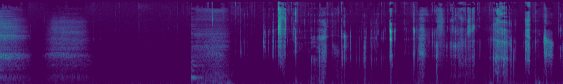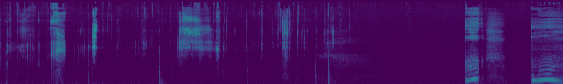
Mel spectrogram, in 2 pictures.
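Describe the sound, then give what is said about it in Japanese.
Intimate ear-nibbling mouth sounds, with many soft, wet clicks, smacks and crunchy nibbles coming in bursts, broken by breathy sighs and quiet gaps. “君の美味しいお耳もっとハムハムさせてね。”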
